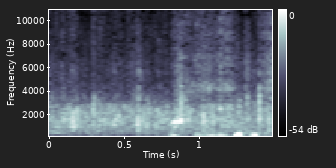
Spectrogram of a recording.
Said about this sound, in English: And put an applause track in for that. Yes. We need some applause in our lives. I mean, life. I could. I need applause. I don't get them. I'm just going to say. I need more claps.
